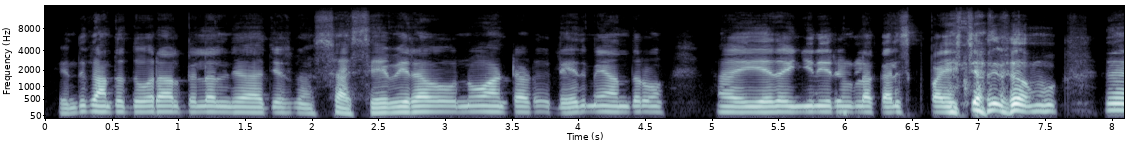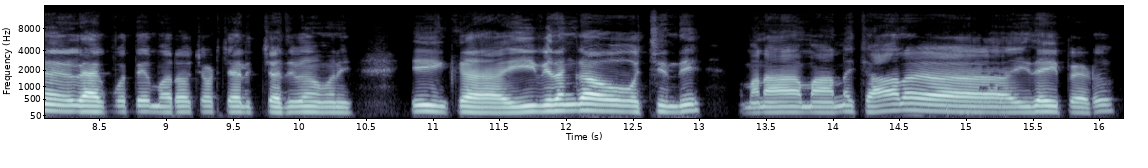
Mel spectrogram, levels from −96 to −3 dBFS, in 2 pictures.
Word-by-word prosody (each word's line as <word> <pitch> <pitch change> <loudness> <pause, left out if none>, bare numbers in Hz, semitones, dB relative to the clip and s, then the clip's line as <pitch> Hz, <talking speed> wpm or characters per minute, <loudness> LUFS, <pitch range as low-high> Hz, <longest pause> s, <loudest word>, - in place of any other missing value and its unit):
ఎందుకు 150 +7 -6
అంత 145 +1 -4
దూరాల 145 0 0
పిల్లని 140 -1 -3
ఆహ్, 130 -1 -1
చేసుకో 125 -2 -7 0.2
ససే‌మి‌రా 125 +4 0 0.3
నో 145 - -3
అంటాడు. 140 0 -4 0.2
లేదు 135 +3 -3
మేమందరం 145 0 -3 0.5
ఆహ్, 140 -1 0 0.2
ఏదో 140 +1 +1
ఇంజినీరింగులో 145 0 -1
కలిసి 135 0 -2 0.2
పైన 140 -1 +4
చదివాము. 160 -2 +6 0.5
ఆ - - +5 0.3
లేకపోతే 150 +1 +1
మరోచోట 145 +1 -3
చలి 140 -1 -1
చదివామని. 135 -1 -1 0.5
ఈ - - +3
ఇంకా 140 +1 +1 0.4
ఈ - - +3
విధంగా 170 +2 +5 0.3
వచ్చింది. 150 +2 -3 0.4
మన 130 +2 -3 0.3
మా 140 - 0
అన్న 150 +3 -6 0.2
చాలా 170 +5 0 0.8
ఇదైపోయాడు. 145 -1 -2
145 Hz, 120 wpm, -22 LUFS, 135-150 Hz, 0.8 s, చదివాము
